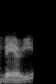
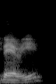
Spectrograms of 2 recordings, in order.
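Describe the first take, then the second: First: The word begins with a buzzing V sound. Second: The word begins with a B sound. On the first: The speaker calls it right. "It should be very, very" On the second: The speaker calls it wrong. "not very, very. Very, very is a sickness"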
